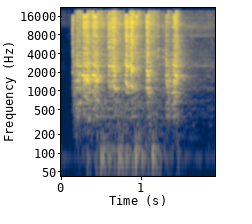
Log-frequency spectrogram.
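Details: 1979 Suzuki GS750 motorcycle sitting since 1984, first start attempt, float bowls possibly not yet filled: starter whirring with a few uneven firing bursts, engine tries to catch, sputters and dies; not yet running on its own.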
